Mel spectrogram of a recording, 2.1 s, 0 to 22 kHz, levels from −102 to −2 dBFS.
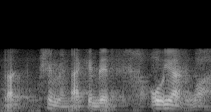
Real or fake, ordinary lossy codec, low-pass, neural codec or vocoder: fake; none; 3.6 kHz; codec, 16 kHz in and 24 kHz out, 0.6 kbps, FireRedTTS-2 codec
